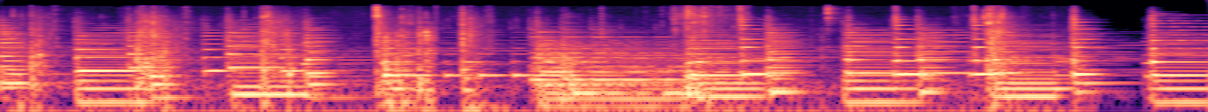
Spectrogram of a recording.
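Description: Background music: a steady rhythm of short, keyboard-like pitched notes and chords.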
